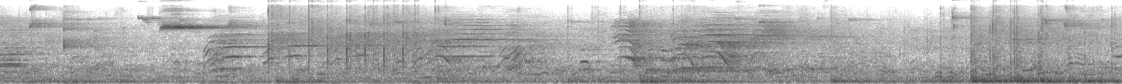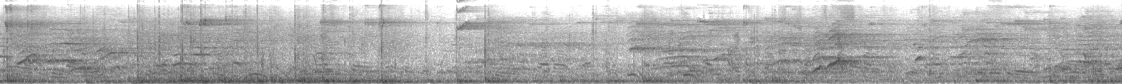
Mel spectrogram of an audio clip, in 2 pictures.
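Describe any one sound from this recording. Spectators in an echoing gym chatter and cheer.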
